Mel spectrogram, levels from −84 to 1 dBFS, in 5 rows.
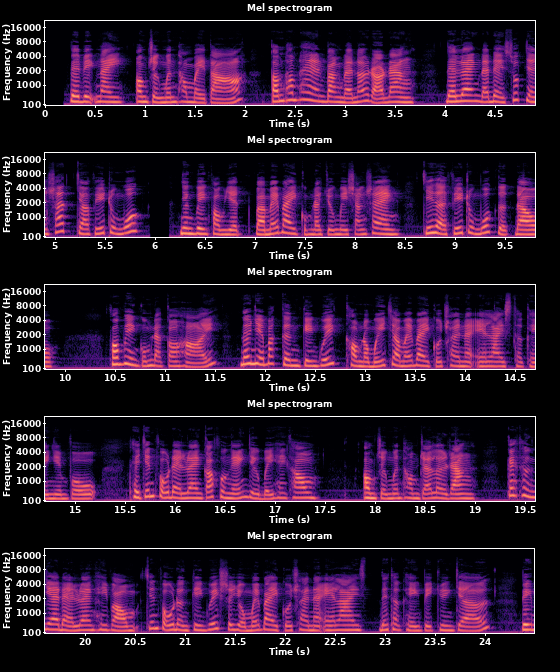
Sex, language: female, Vietnamese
